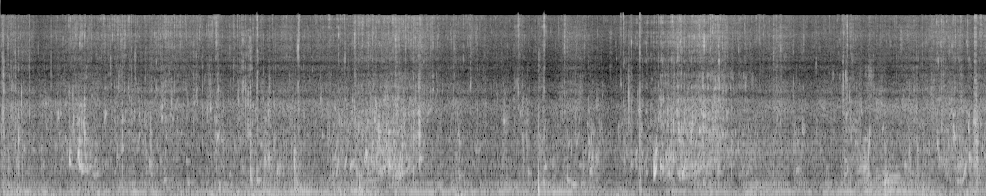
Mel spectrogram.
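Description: Water laps against a small boat.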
